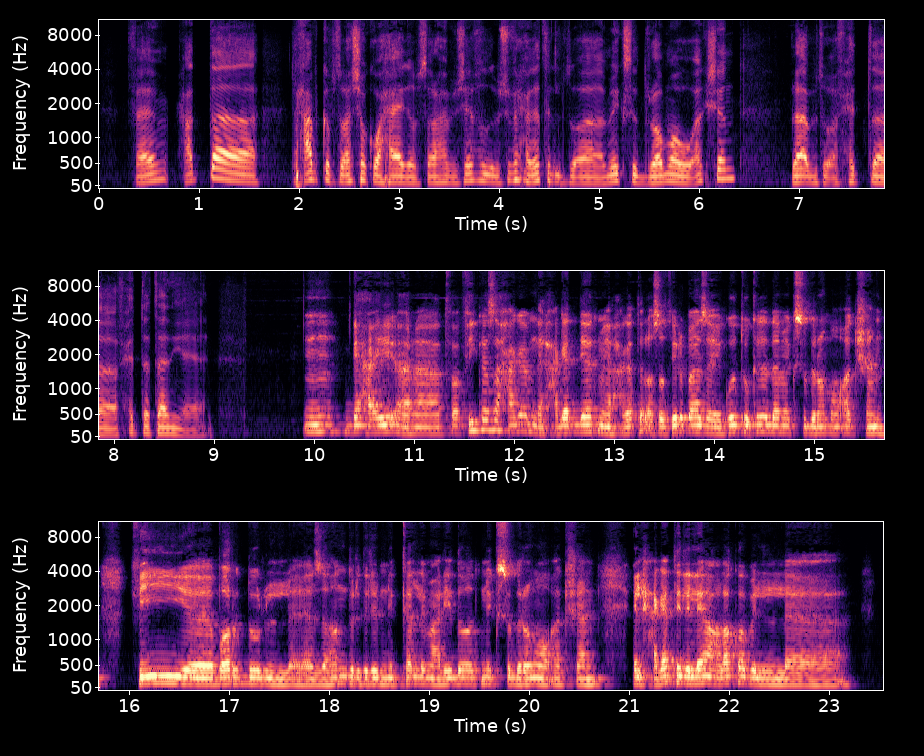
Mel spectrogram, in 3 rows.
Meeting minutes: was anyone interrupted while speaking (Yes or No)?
No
